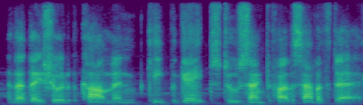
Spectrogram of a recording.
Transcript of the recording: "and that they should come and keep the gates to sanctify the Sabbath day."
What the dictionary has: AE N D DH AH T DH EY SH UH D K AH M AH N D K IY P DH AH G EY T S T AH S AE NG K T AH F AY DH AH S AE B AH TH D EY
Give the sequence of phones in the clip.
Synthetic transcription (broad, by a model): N DH AH T DH EY SH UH D K AH M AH N K IY P DH AH G EY T S T AH S AE NG K T AH F AY DH AH S AE B AH TH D EY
